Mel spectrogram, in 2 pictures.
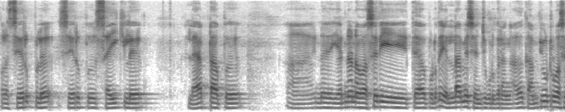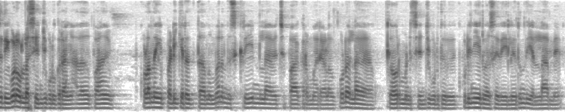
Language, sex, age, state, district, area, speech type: Tamil, male, 30-45, Tamil Nadu, Coimbatore, rural, spontaneous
